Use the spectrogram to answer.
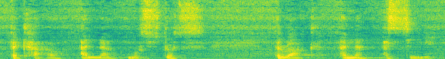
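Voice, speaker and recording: Noticeable background noise behind a voice with a Canadian accent. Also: man. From Manitoba, Canada. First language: Cree. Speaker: playwright and author. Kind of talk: lecture.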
